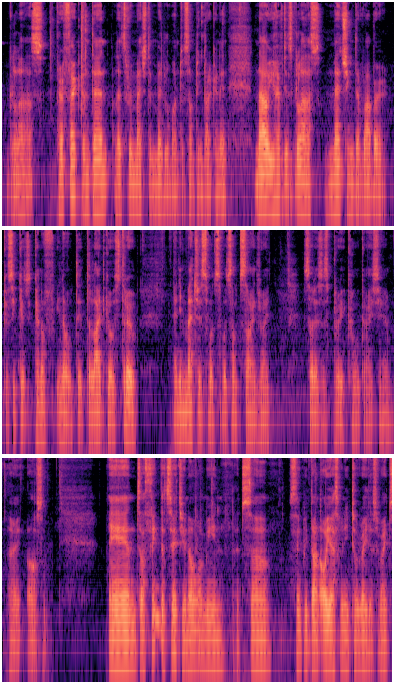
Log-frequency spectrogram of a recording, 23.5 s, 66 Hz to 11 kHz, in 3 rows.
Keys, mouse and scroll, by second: 1.3 d, 2.2 click, 2.6 middle click, 3.7 click, 4.0 middle click, 4.3 shift+middle click, 4.7 middle click, 5.2 click, 9.9 middle click, 10.4 click, 10.7 middle click, 10.8 middle click, 11.1 middle click, 11.3 shift+middle click, 14.0 shift+middle click, 14.9 middle click, 15.8 shift+middle click, 16.4 shift+middle click, 17.0 shift+middle click, 17.6 shift+middle click, 19.7 KP_5, 20.2 middle click, 20.7 middle click, 21.6 shift+middle click, 22.8 shift+click, 23.2 shift+middle click.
